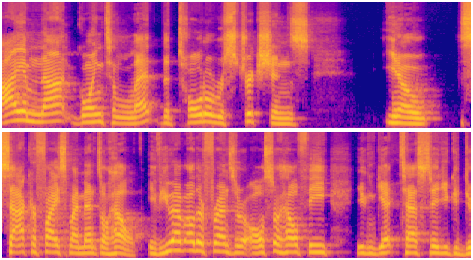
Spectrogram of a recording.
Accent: India; Now, I don't know if it's because I'm Indian and people just assume that Indian people are doctors

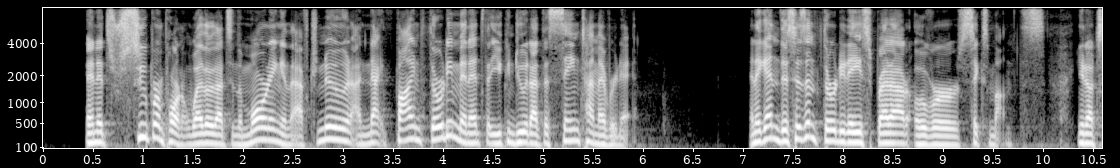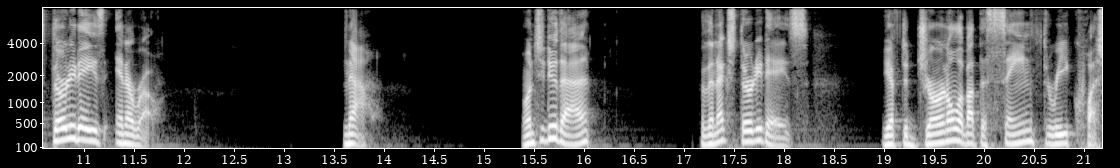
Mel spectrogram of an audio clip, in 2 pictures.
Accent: Los Angeles, California, United States; I was, you know, born and raised in Los Angeles. This is where I currently live.

